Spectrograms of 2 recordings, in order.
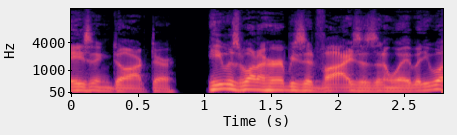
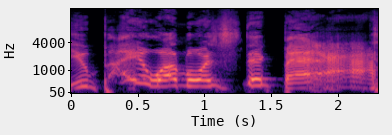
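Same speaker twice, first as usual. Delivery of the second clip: put-on, very high, drawn-out furious scream. Retelling how he screamed at the skaters in the dark, retelling a scream. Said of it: "he's screaming at them".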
